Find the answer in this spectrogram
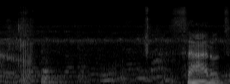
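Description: A man sipping a drink from an aluminium cup, with a voice starting near the end.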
